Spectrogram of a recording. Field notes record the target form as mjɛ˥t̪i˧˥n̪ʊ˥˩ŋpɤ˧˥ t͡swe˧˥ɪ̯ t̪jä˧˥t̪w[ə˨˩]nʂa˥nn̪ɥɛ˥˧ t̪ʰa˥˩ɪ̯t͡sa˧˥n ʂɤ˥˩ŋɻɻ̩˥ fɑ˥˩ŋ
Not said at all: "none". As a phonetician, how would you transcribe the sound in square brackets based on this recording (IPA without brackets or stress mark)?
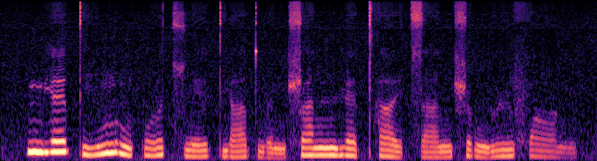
ə˨˩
